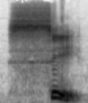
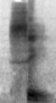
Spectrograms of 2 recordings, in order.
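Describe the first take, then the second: First: The first sound is stretched out long. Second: The first sound is short and ordinary. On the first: "I'm making the sounds longer than they usually are" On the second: "what those words sound like in everyday pronunciation"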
